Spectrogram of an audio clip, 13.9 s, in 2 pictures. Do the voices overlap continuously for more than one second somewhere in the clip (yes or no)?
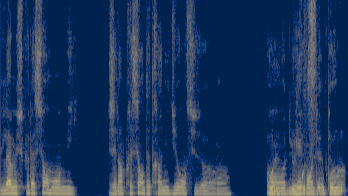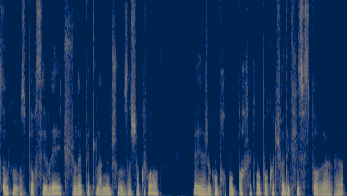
yes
